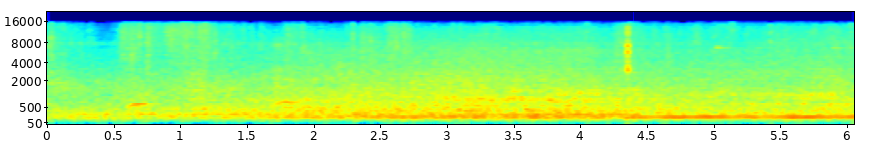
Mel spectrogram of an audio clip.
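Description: Steady outdoor background noise with a low steady hum under it, and a couple of faint short squeaks in the first two seconds. A single click about four seconds in.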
